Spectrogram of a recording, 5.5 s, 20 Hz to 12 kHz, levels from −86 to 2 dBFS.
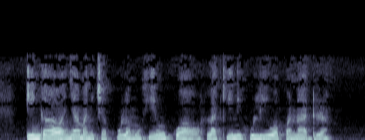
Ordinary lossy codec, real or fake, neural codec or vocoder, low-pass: MP3, 32 kbps; real; none; 7.2 kHz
